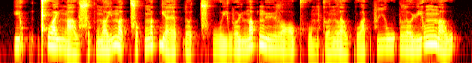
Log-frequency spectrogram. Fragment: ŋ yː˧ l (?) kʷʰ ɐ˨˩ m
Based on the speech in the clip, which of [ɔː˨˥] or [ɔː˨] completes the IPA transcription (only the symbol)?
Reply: ɔː˨˥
